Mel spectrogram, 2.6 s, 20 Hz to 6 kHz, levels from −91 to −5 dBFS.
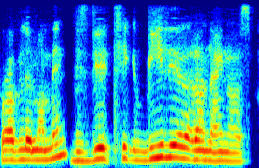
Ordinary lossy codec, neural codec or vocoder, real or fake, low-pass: none; codec, 16 kHz, 1.1 kbps, Voila-Tokenizer; fake; 5.4 kHz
